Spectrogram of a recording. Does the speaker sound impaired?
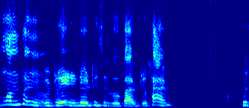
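Yes: cerebral palsy; speech impediment.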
